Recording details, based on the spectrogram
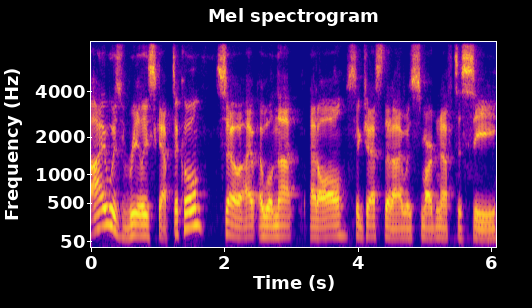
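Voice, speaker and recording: In a very clean recording with a silent background, a man speaks at a fairly slow pace with hardly any pauses, his pitch fairly low and its variation ordinary. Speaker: crypto policy researcher. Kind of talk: interview. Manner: articulate.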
